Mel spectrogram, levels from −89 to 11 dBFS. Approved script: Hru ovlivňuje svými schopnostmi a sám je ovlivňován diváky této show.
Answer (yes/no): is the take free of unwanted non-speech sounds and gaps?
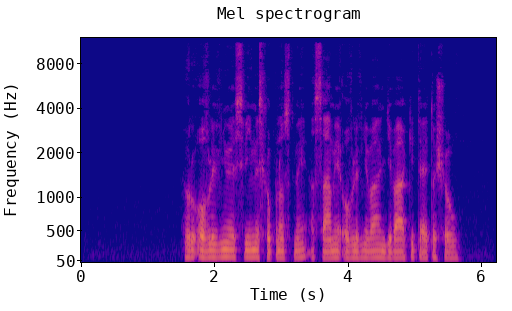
yes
